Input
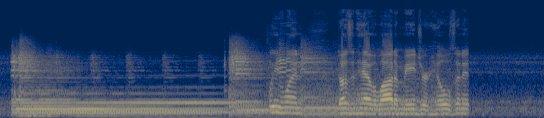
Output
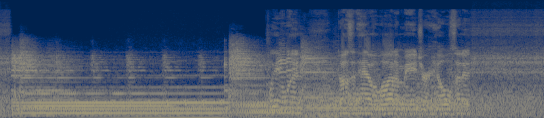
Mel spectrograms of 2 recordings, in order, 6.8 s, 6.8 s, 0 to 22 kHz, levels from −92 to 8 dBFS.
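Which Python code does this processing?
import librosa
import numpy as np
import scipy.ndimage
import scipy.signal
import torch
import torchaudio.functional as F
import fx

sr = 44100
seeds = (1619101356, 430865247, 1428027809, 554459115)

y = fx.spec_clip(x, sr, under_db=17)
y = fx.doubler(y, sr, ms=17.0, db=-3.0)
y = fx.env_flatten(y, sr, amount_pct=70)
y = y * 10.0 ** (-5.0 / 20.0)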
